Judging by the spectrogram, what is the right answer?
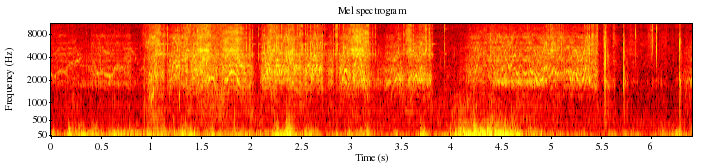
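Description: Spinning reel whirring in three long bursts as line is wound in against a hooked fish, with sharp clicks near the end. Wind and handling rumble sit on the microphone.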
